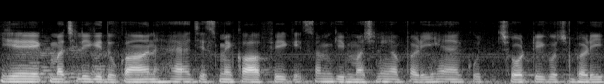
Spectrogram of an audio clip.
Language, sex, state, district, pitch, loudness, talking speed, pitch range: Hindi, male, Delhi, New Delhi, 120 Hz, -18 LUFS, 180 wpm, 115-120 Hz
